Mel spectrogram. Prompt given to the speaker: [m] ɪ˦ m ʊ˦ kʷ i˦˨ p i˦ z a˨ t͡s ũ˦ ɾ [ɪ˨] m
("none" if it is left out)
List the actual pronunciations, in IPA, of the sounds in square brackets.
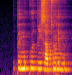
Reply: p, ɪ˨

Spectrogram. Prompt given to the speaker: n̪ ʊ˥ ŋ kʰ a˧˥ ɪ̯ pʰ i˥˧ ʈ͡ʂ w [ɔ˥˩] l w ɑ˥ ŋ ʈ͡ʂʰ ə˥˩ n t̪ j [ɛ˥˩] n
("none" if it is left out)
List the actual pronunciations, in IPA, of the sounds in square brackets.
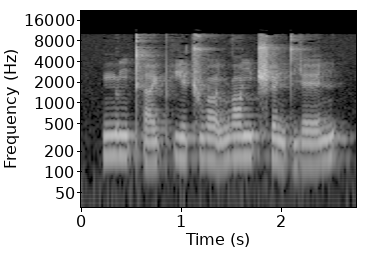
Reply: ɔ˥˩, ɛ˧˥

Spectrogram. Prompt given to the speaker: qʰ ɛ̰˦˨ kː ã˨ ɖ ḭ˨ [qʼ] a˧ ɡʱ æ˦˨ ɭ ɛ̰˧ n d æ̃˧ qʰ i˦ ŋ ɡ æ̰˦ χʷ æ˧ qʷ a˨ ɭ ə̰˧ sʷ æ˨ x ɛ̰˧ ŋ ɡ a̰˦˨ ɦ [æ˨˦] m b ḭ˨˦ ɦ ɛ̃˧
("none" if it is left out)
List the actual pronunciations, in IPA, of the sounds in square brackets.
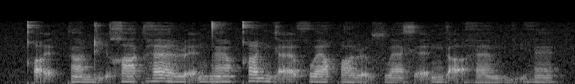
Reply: χ, æ˨

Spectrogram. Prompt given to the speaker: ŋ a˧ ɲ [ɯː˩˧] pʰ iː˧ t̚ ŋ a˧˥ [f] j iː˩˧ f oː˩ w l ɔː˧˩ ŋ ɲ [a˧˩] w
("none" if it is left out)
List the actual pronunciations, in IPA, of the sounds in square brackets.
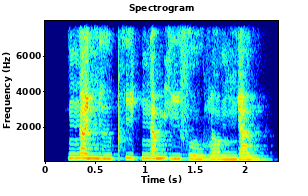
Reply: ɯː˩˧, m, a˧˩

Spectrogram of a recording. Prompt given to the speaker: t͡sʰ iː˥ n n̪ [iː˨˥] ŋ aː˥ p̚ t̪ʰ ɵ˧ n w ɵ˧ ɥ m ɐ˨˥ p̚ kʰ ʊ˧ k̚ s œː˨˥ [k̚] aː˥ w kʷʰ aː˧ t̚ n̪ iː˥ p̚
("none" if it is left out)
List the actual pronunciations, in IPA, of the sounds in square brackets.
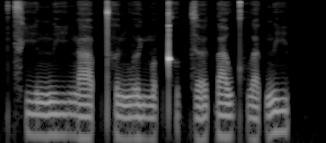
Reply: iː˥, t̚

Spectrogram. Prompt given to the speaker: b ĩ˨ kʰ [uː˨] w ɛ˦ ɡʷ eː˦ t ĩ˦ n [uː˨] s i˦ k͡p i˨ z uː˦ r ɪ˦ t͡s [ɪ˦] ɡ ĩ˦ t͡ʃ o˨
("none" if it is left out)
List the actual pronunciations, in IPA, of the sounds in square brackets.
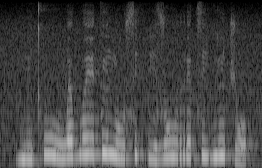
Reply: uː˦˨, uː˨, i˦

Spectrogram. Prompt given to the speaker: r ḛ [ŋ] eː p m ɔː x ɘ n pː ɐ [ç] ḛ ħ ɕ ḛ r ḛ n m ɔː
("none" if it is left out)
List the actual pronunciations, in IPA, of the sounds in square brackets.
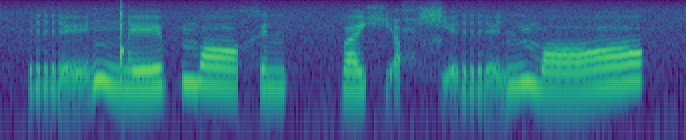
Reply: ŋ͡ǃ, ç

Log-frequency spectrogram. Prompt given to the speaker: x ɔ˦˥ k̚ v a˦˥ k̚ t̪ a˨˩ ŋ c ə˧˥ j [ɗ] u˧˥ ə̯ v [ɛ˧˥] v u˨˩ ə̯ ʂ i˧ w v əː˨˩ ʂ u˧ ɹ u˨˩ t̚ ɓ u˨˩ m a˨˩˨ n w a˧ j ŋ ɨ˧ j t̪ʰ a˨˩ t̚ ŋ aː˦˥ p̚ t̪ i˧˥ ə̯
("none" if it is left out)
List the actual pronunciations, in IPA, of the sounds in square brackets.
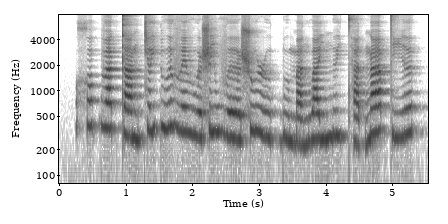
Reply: ɗ, ɛ˧

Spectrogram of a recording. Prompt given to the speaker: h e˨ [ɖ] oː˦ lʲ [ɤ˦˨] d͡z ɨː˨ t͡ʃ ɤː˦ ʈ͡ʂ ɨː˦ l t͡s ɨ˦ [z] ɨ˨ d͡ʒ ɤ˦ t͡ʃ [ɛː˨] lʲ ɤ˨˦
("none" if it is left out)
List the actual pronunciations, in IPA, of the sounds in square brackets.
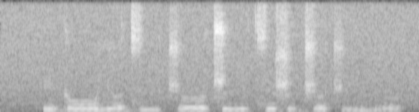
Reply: ɖ, ɤ˦, ʐ, ɨː˨

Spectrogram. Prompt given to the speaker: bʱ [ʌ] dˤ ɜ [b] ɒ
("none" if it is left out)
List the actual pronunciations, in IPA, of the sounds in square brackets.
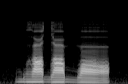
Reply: ʌ, b

